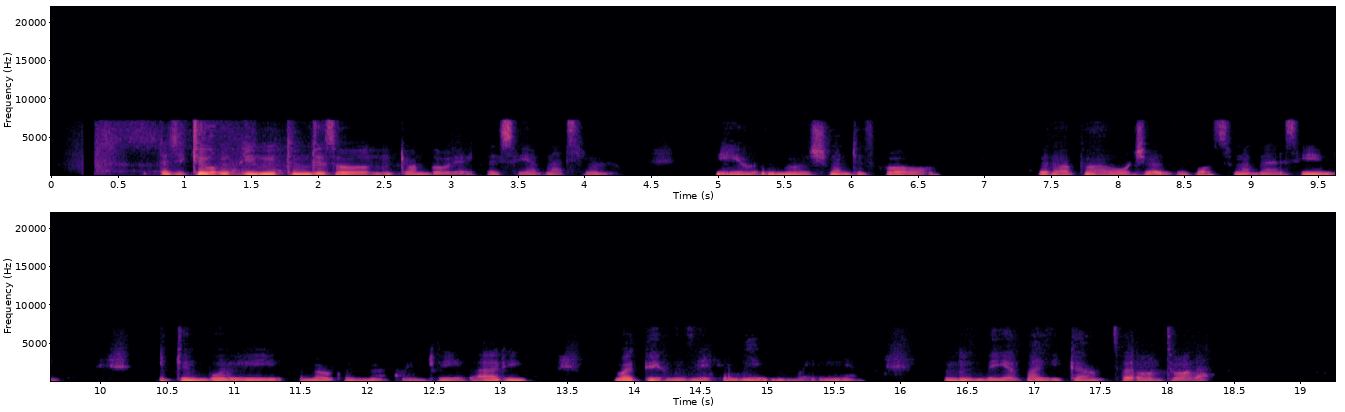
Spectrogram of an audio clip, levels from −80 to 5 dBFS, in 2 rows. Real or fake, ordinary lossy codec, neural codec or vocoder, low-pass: fake; MP3, 48 kbps; codec, 16 kHz, 0.5 kbps, X-Codec, HuBERT features, trained on general audio; 7.2 kHz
